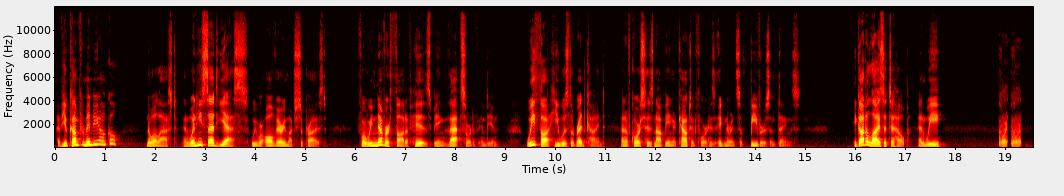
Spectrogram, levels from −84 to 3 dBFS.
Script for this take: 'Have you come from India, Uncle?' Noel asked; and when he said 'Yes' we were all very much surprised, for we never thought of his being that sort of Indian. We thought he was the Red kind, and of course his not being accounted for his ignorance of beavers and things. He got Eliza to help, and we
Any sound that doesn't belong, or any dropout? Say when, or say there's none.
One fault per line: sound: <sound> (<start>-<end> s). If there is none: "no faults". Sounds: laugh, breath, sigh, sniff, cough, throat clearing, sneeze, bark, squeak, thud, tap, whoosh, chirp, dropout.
sound: laugh (18.9-19.3 s)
